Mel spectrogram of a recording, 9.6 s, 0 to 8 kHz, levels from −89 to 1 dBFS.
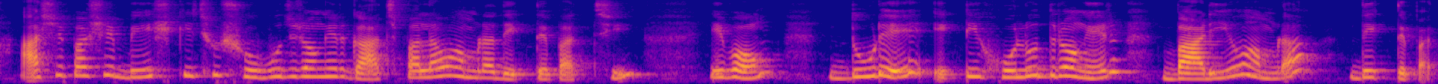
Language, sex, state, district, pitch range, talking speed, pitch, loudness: Bengali, female, West Bengal, Malda, 230-315 Hz, 115 wpm, 275 Hz, -25 LUFS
